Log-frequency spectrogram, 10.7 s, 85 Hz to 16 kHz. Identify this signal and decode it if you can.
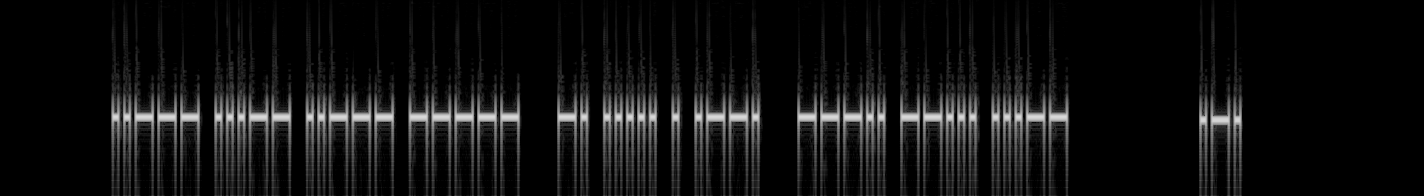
Morse code, heard as a keyed tone, about 28 wpm, 700 Hz. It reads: 2320 N5EP 873 R
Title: Worked All Europe DX Contest - QTC Exchange - 28wpm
